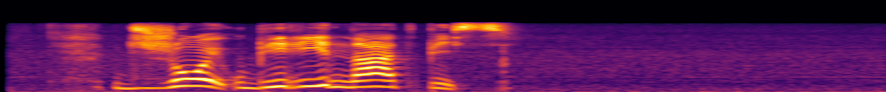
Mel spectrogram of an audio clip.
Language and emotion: Russian, angry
